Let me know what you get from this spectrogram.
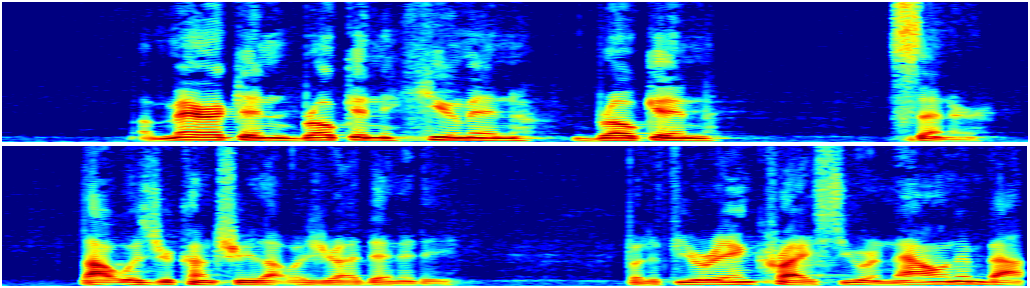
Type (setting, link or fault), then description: setting, large echoing room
